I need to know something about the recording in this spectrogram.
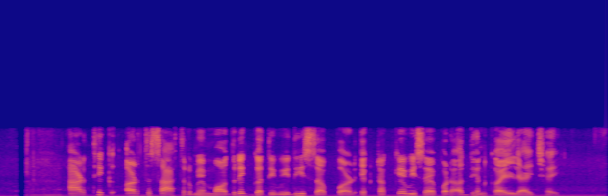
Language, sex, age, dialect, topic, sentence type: Magahi, female, 36-40, Western, banking, statement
